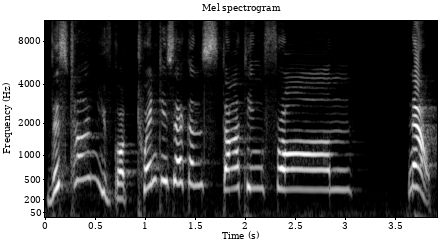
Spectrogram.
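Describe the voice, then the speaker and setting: A woman's voice: very high voice, sing-song, slow pace, sharp tone, voice pushed up, full character voice. Woman as a showy, swooping male quizmaster. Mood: showy, solemn. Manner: solemn, theatrical, pompous. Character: showy, pompous, flustered male TV quiz-show host. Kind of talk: children's storybook reading.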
